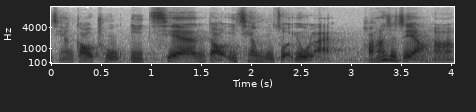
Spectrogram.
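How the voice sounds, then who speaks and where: A woman's fairly low-pitched voice over light background noise. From northern China. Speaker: YouTuber. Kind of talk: casual chat. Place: home room.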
